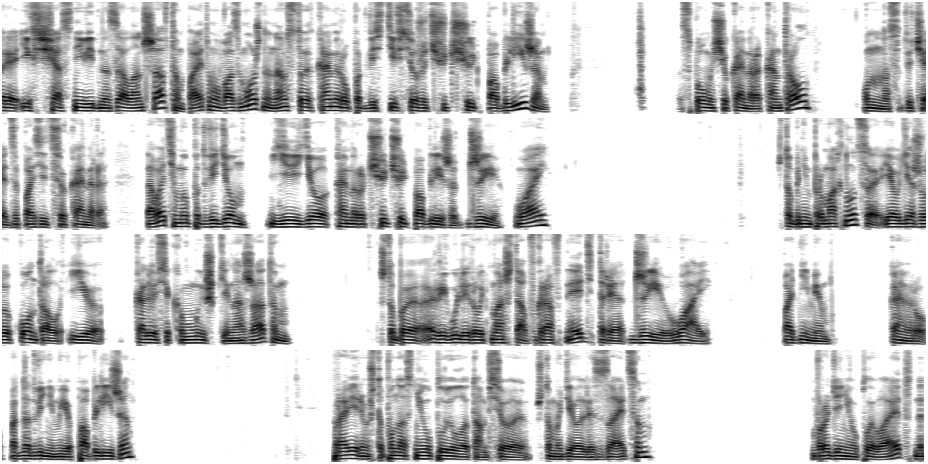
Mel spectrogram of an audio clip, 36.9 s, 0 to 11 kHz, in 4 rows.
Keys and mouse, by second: 4.2 click, 7.6 click, 8.6-10.0 ctrl+middle drag, 10.4 shift+middle click, 11.0-11.8 right drag, 14.0 g, 16.9-19.1 ctrl+middle drag, 19.4 middle click, 20.4 ctrl+middle click, 21.3-22.4 middle drag, 24.3 g, 30.9 ctrl+middle click, 32.0-36.9 drag.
